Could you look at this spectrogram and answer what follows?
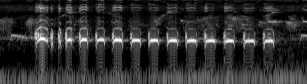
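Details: A zebra dove's lure song for prompting other birds to sing quickly: a soft lead-in note, then a clean run of about thirteen evenly paced, mellow coos, each slightly falling, over near-silence with faint low hum.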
